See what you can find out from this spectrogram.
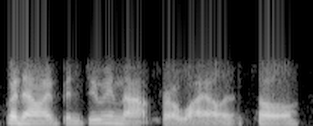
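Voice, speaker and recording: A woman's voice: on the low side, fairly even intonation, quick pace, gravelly, no room sound. A woman chatting casually on a group call, thoughtful and hesitant, restarting her sentences. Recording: tinny phone-like call audio.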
